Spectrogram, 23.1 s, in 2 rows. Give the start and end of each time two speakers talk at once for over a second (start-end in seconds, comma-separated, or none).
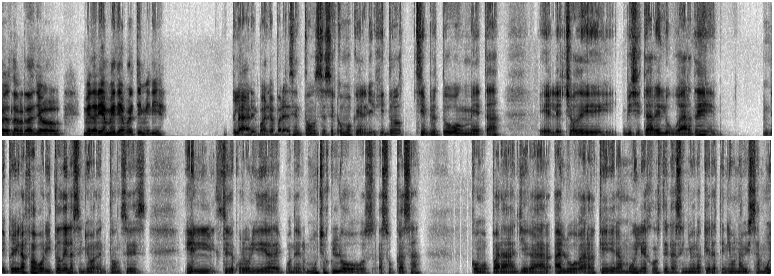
none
